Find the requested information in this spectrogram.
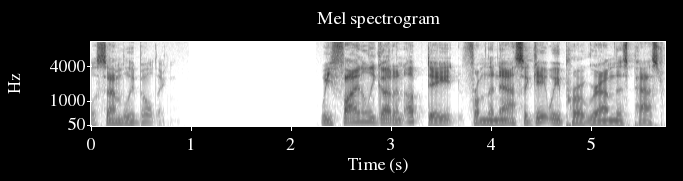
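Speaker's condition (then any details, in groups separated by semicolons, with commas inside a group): No condition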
